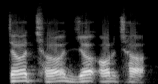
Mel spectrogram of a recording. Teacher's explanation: इनमें से च, छ, ज और झ तालव्य व्यंजन है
